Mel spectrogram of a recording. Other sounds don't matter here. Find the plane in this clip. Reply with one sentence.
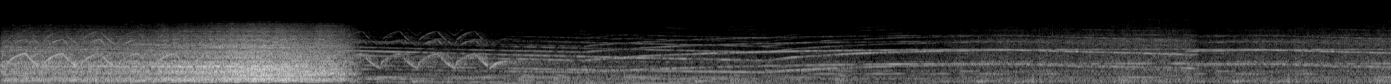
You can hear the plane from 0.0 to 3.6 s.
